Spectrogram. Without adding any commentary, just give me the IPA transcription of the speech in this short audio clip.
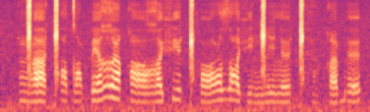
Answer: ŋ͡ǁa ǁɛdˤɛpe ʁɨqɔː ʁəfʲɘː ǁʰɔːzˤəːfʲɛŋ͡ǁi lɘːǁʰɛ̤qebɘ

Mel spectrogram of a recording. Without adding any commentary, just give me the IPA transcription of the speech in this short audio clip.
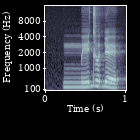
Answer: mːedɤ ɗɛ

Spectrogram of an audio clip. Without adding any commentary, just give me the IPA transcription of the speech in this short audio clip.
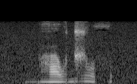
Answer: bʱɐwd͡ʒuθ

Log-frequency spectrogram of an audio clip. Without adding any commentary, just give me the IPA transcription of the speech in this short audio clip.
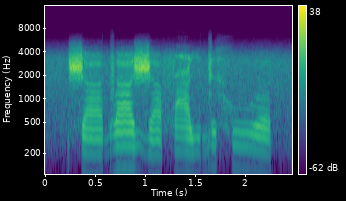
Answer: ʃa dla ʒaf ʕidɪ xuɐ̯

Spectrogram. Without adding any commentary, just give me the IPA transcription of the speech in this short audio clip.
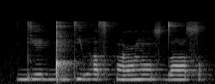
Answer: dʲe ɡ͡ǃitʲuɦisˤ kɔ̃ʕũːsˤd̪ɔːsˤ

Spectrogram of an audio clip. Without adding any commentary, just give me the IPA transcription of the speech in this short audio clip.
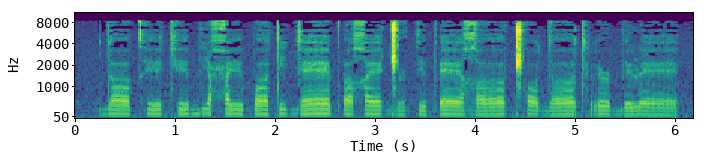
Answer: dʌːkʰɪːtʰɪbi ħɪːpʌti ɡɛːpʼʌ χɛːɡ͡ǁə˞kɪpʼɛː ʁʌːǁʰɔ dʌːtʰrə˞ bɪɭɛː

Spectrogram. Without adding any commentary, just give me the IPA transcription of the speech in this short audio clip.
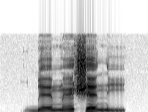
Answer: ɡ͡bɛ˨ mɛ̃˨˦ʃɛ˦˨ni˨

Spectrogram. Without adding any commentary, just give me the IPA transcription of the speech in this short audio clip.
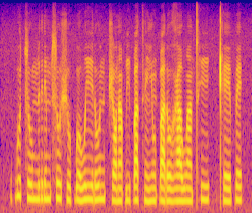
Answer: ɓu˦t͡suː˨mri˨m su˦ʃu˨ ɓo˨wiː˦˨ɾuː˦n t͡ʃɔ˨ ɾã˦ɓi˨ɓa˦ t͡sĩ˨jũ˦ɓa˦ ɾo˦˨ɣa˦ wã˦ tʰi˦ | kʰeː˨pe˦

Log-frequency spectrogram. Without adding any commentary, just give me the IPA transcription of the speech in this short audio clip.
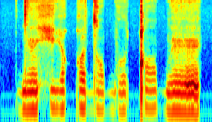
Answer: dɛ̃xiqʷə dɔbʊǃɔ bɛ̃

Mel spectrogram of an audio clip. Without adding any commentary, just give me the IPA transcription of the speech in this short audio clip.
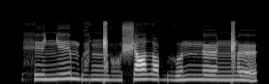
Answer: hɪːɲɪːmba̤ ŋ͡ǁɔ̤ ʃaðˤœ bʱʊnːœː ŋ͡ǁœ

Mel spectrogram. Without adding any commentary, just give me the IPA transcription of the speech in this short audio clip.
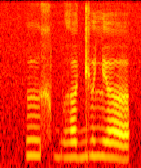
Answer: ɯxbʱʌɡʲulʲ ʌ

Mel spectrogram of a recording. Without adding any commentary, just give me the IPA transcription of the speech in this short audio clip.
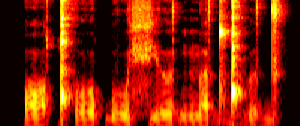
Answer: ɔ˩˥ǃʰo˩˥ɓu˩˥fʲɯː˩˧˩d n̪ɐ˩˥dɡ͡ǃɯ˩˥d

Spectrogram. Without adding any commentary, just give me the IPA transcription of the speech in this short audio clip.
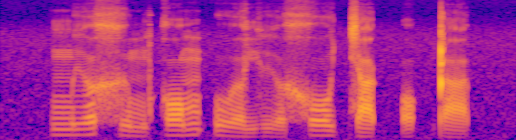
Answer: mi˧˥ə̯xɨ˨˩mkɔ˧˥m ʔu˨˩ə̯ji˨˩˨ə̯xo˧ ca˨˩k̚ʔɔ˨˩k̚ʈa˨˩t̚

